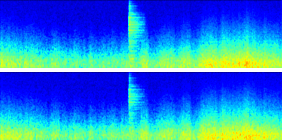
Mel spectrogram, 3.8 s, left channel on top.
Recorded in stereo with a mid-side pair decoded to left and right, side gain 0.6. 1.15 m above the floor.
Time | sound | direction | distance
1.7 | dishes clattering | 35° left | ?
